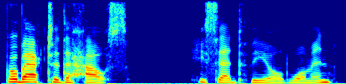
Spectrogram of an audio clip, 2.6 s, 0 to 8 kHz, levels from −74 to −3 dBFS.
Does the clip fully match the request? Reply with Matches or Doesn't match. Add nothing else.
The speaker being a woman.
Matches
